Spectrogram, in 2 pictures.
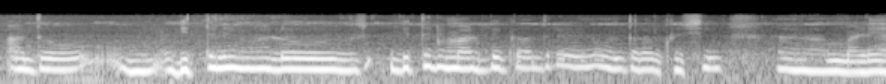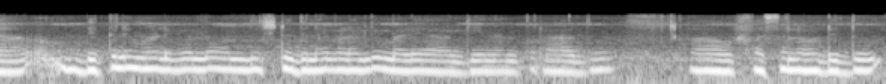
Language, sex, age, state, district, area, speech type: Kannada, female, 18-30, Karnataka, Gadag, rural, spontaneous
